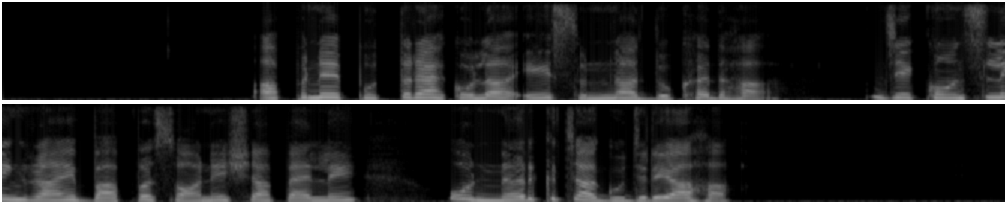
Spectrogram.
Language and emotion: Dogri, sad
